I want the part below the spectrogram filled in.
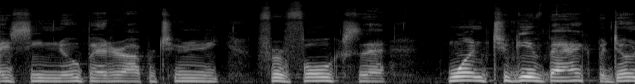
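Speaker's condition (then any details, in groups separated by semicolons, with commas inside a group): Traumatic brain injury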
